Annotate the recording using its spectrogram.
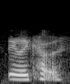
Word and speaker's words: Daily Kos: I know you've got your own website, but you also have written articles for, is it the Daily Kos? Am I pronouncing that correctly? – Daily Kos, yeah.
